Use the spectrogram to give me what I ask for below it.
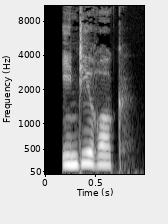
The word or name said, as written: indierock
